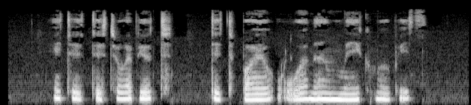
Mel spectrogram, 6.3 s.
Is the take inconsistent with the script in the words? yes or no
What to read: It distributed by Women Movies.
yes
